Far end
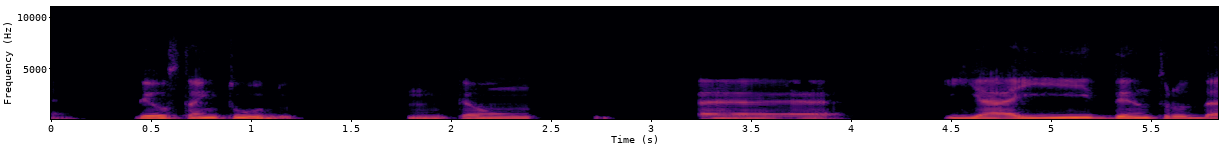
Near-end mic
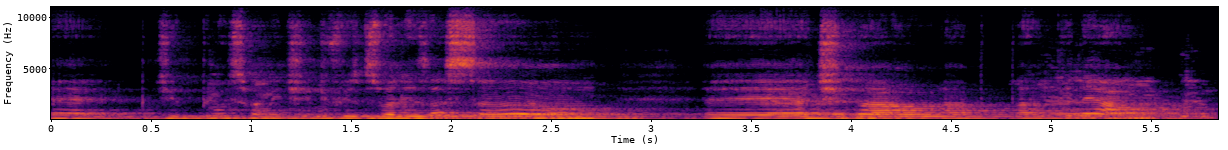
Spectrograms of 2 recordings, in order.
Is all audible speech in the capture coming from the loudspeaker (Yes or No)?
No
